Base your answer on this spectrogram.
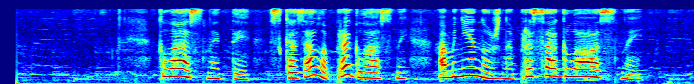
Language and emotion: Russian, positive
